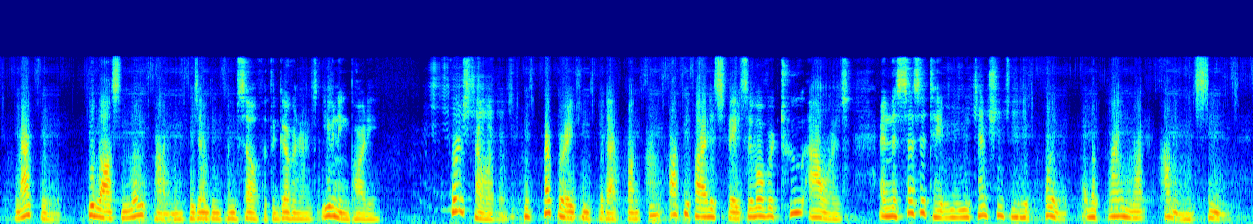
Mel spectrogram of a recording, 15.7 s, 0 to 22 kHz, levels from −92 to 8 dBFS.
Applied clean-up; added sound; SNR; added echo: neural separator model SepFormer DNS4.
